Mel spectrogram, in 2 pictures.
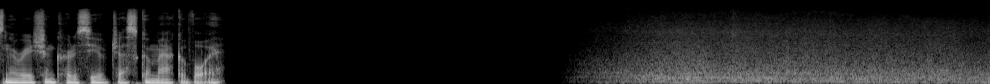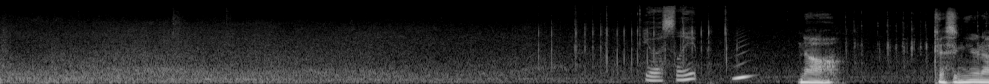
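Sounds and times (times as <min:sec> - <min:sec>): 
speech: 0:00.0 - 0:02.3, 0:16.4 - 0:18.4, 0:19.2 - 0:19.7
wind howling: 0:05.7 - 0:19.7.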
